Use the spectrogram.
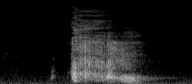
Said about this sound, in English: And I apologize if I do some little bit of coughing every now and then. I have a tickle in my throat that's sort of annoying.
